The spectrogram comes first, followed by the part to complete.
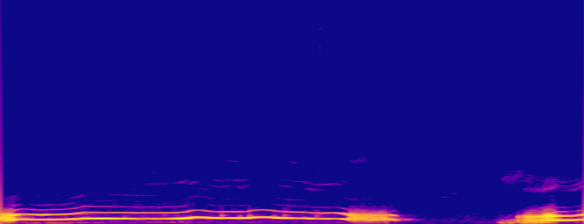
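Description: A person's voice humming one long, held note with small bends in pitch. It breaks off about three seconds in, then starts again after a short pause.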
